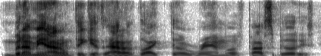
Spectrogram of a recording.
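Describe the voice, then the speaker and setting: This young podcast host talks fast in a clear, resonant voice on the low side. He is relaxed and playful, teasing his guest while steering the casual conversation.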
